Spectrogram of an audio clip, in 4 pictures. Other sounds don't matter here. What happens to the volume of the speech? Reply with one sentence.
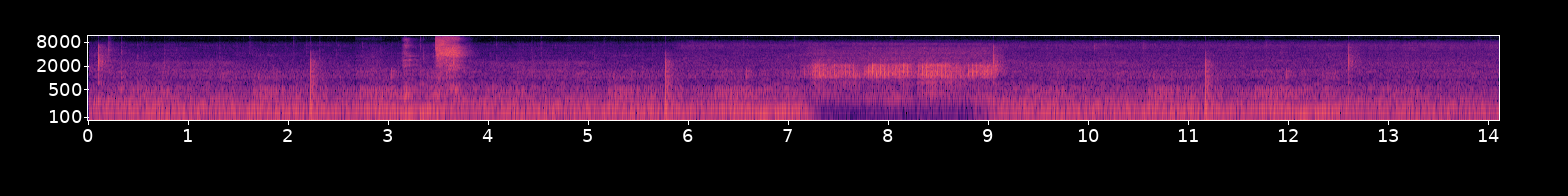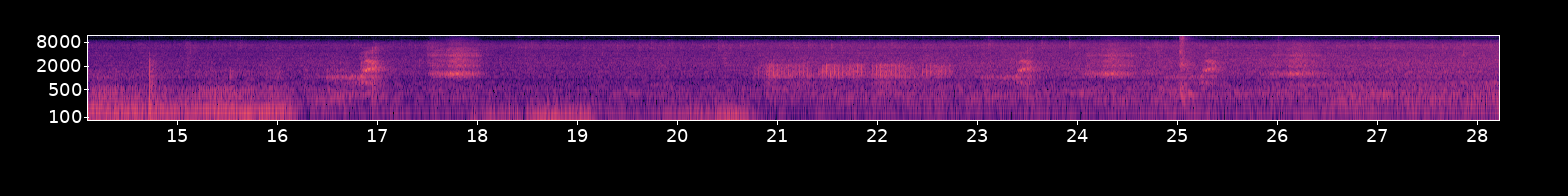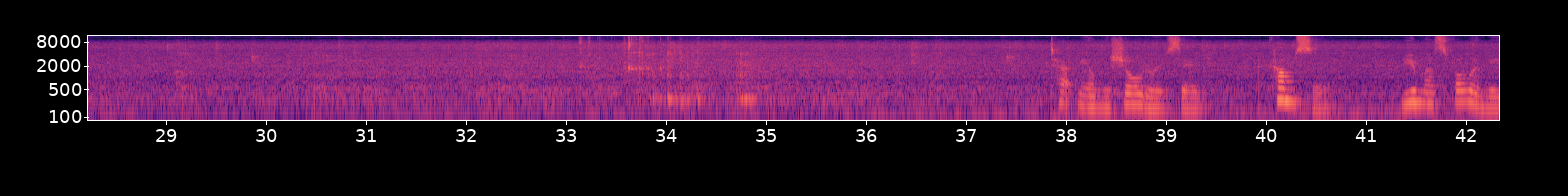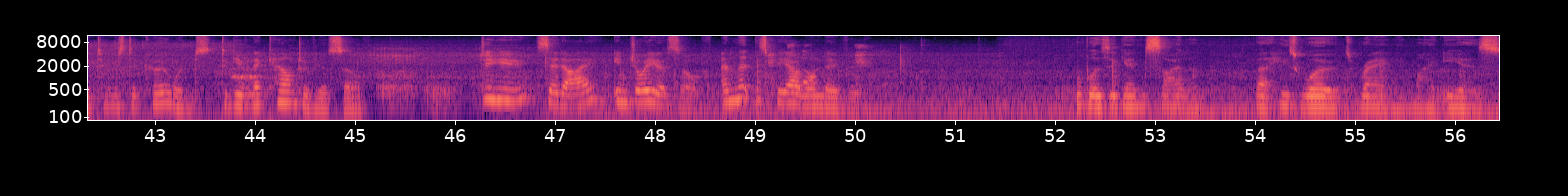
The volume of the speech stays about the same.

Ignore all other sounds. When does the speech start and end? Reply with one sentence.
The speech can be heard from 37.5 to 40.7 s, from 41.4 to 45.1 s, from 46.2 to 50.2 s and from 52.2 to 56.3 s.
